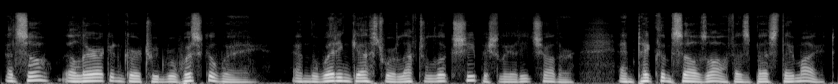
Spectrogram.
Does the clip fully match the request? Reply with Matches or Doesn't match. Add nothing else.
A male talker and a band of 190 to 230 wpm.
Matches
